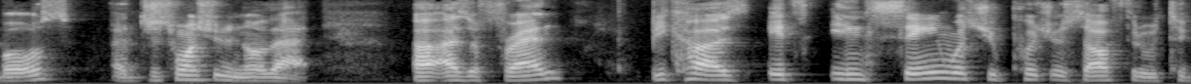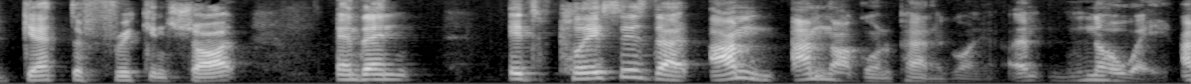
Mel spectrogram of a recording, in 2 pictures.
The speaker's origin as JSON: {"language": "English", "town": "Paris", "region": "Île-de-France", "country": "France", "tie": "born or raised there", "moved": "yes", "lives_now": "Montreal, Canada", "said": "I'm a city boy. You know, I was born in Paris, live in Montreal"}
